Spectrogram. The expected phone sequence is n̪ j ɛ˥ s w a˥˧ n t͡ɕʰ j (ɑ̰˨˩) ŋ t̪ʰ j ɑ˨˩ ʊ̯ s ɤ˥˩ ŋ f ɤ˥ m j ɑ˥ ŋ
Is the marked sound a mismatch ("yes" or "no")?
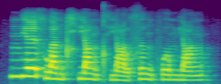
yes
